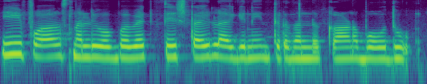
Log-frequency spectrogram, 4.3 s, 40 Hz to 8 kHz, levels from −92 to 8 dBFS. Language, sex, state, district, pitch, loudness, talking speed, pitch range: Kannada, female, Karnataka, Bangalore, 215 Hz, -11 LUFS, 110 wpm, 205-225 Hz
